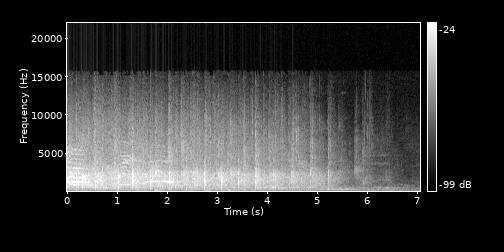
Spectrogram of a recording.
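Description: An audience applauds in a large room, and the clapping slowly fades away.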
